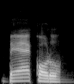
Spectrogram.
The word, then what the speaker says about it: ব্যাকরণ: করতে হবে এবং খুব সচেতনভাবে ব্যাকরণ প্রথম শব্দটা একটু টেনে বলবেন তাহলে ওটা সহজ হবে উচ্চারণ করা যেমন ব্যাটা টেনে বললে ওটা করণ আপনা আপনি হবে একসঙ্গে বলতে গেলে সহজে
